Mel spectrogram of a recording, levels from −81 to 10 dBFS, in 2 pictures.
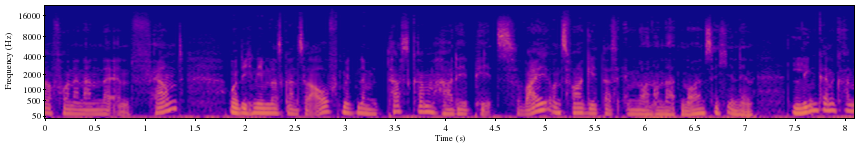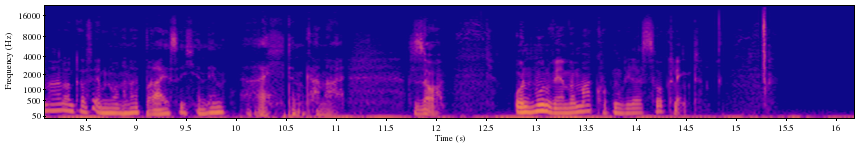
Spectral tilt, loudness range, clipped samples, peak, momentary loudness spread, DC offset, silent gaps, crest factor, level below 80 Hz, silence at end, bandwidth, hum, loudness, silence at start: -6 dB/octave; 3 LU; under 0.1%; -4 dBFS; 12 LU; under 0.1%; none; 24 dB; -44 dBFS; 0 s; 20 kHz; none; -30 LUFS; 0 s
